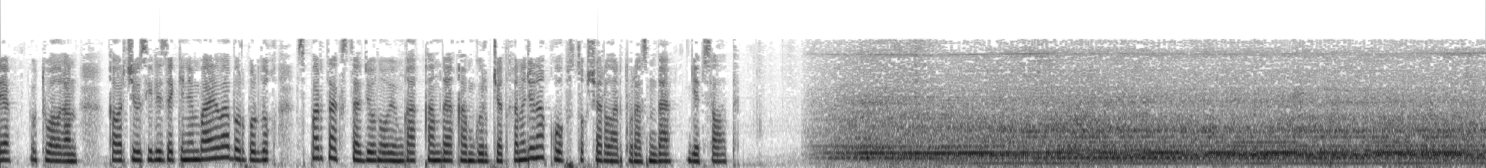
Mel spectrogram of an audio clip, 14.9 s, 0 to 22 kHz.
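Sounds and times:
speech: 0.0 - 7.5
mower cutting football stadium pitch grass: 8.0 - 14.8.

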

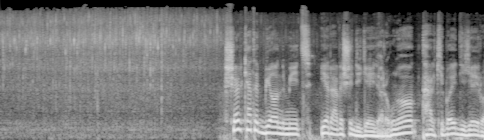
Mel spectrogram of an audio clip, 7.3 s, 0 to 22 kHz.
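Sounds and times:
plant-based burger patty with soy leghemoglobin frying in a hot pan: 0.0 - 3.9
speech: 3.4 - 7.2.

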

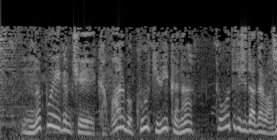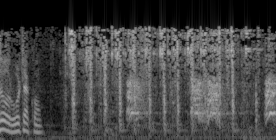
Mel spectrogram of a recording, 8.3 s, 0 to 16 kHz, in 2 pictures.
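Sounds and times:
speech: 0.4 - 4.9
dog barking at a house door: 6.0 - 8.2.

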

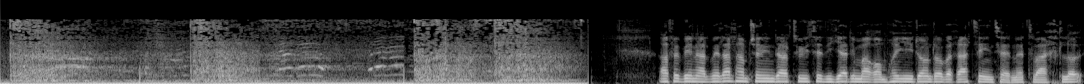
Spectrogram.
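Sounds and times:
gunshots fired at houses: 0.0 - 3.0, 4.0 - 5.9
voices shouting: 0.0 - 5.0
constant noisy background: 0.0 - 5.9
speech: 6.6 - 10.8.

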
